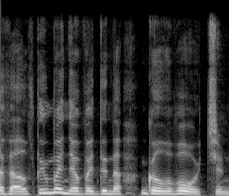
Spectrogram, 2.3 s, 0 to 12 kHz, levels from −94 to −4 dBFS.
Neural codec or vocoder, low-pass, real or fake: none; 10.8 kHz; real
